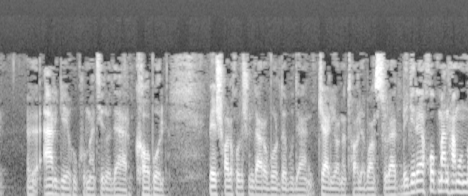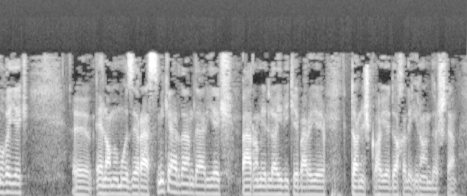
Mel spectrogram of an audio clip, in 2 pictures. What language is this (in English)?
Persian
